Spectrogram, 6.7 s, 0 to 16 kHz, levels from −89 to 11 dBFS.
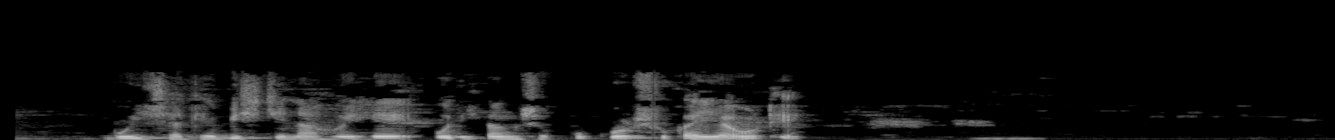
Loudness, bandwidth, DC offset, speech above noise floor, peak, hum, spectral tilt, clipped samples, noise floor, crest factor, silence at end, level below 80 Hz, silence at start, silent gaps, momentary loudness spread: -21 LUFS; 8 kHz; under 0.1%; 57 dB; -6 dBFS; none; -6 dB/octave; under 0.1%; -78 dBFS; 18 dB; 1.55 s; -64 dBFS; 0.55 s; none; 8 LU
